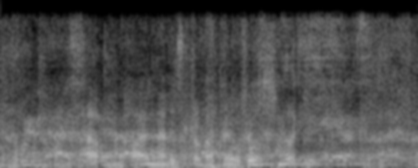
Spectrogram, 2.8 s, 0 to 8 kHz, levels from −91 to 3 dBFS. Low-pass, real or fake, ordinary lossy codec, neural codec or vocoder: 7.2 kHz; fake; none; codec, 24 kHz, 1.5 kbps, HILCodec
